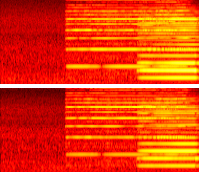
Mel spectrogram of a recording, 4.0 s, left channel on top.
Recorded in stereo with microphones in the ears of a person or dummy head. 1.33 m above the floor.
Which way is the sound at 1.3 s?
5° right (ahead or behind).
